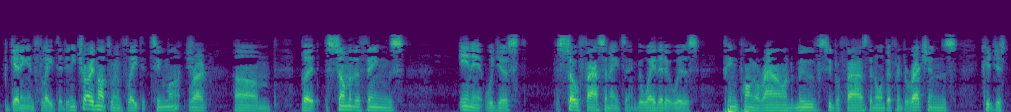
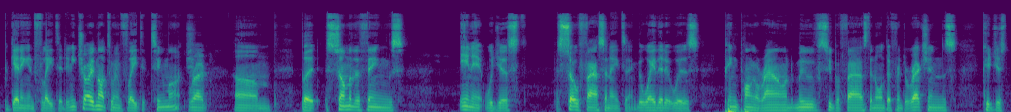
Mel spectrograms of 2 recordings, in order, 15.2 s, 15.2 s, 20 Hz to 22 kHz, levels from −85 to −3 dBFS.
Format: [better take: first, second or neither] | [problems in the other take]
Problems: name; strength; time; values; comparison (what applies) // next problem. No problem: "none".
second | garbled, watery; badly; nothing above 5 kHz; slightly in the second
